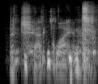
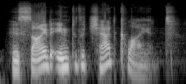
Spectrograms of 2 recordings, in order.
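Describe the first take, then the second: First: Slow, hushed mock-dramatic whisper. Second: Said in the usual way. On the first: Shown as a demonstration. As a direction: whisper it slowly for effect. Rereads phrase for comic effect.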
